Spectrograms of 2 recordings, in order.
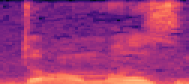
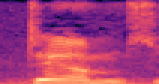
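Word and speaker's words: Thomas: इसमें भी जो कवि हैं थॉमस ग्रे या थॉमस ग्रे, दोनों उच्चारण सही मैंने बताया। थॉमस को थॉमस भी बोलते हैं, क्योंकि इंग्लैंड में जो नदी है टेम्स, उसकी भी स्पेलिंग THAMES है, उसको टेम्स पढ़ते हैं।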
